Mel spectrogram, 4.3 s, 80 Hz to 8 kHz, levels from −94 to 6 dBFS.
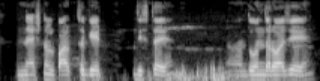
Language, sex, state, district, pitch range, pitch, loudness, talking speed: Marathi, male, Maharashtra, Dhule, 125-135 Hz, 130 Hz, -17 LUFS, 140 wpm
